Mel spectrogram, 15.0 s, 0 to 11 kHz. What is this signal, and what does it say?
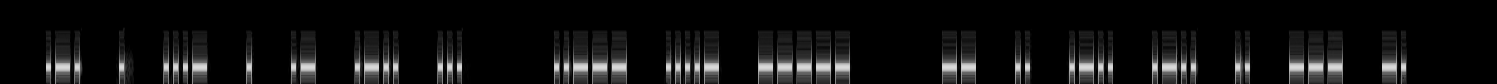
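Morse code, heard as a keyed tone, about 25 wpm, spaced as for 15 wpm, 550 Hz. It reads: REVEALS 240 MILLION
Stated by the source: Morse code news headlines practice at 15.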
